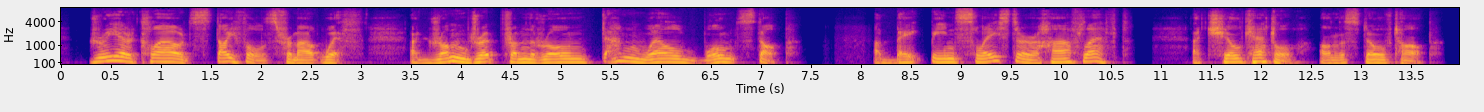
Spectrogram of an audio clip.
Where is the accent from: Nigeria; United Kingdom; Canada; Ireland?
United Kingdom; Scotland; I'm an interloper. I'm a Scot. That's my nationality. And that means that I speak in Scots, which, by the way, is a language.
